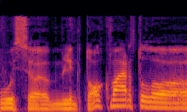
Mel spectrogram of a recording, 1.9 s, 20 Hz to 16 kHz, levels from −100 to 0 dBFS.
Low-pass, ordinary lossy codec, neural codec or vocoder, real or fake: 9.9 kHz; MP3, 48 kbps; vocoder, 22.05 kHz, 80 mel bands, WaveNeXt; fake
